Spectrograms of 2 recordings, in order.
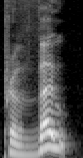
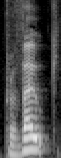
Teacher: When you say provoke, make sure you do a clipped O. Provoke. oh, it's clipped, like oh, provoke before the unvoiced k.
